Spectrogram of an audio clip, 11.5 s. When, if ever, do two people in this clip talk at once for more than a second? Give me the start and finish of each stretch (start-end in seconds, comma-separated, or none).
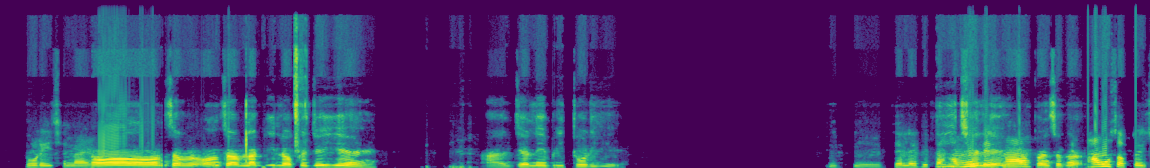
9.2-11.0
